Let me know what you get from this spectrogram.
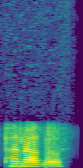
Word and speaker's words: Panagos: And I know my last name is really hard to pronounce, so it's just for the fans out there, it's Panagos.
